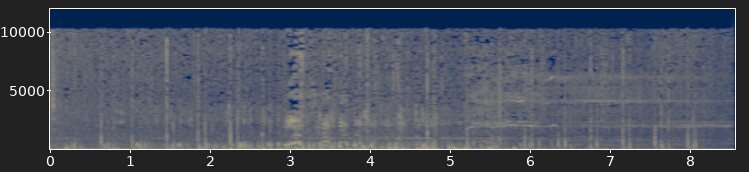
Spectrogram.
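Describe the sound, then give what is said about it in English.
Rapid, loud clip-clop of a black horse's hooves galloping past on a dusty road, with a brief neigh partway through and a voice talking over the hoofbeats. “He tumbled headlong into the dust, and Gunpowder, the black steed and the horseman, passed by.”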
